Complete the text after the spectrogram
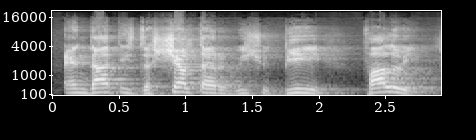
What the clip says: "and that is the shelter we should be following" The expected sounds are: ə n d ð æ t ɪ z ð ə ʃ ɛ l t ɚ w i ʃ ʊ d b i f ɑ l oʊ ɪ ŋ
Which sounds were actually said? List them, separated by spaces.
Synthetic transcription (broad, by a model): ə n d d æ t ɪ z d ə ʃ ɛ l t ɚ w i ʃ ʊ d b i f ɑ l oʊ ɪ ŋ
